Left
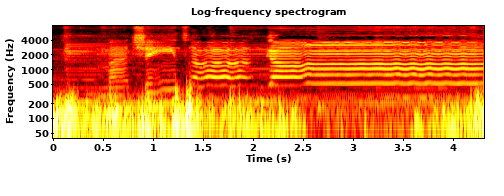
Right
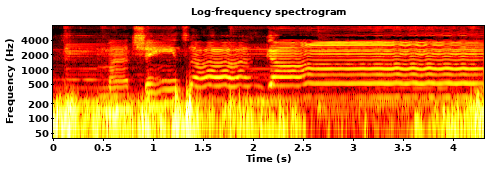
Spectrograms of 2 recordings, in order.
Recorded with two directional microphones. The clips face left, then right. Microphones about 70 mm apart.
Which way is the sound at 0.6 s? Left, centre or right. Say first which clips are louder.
Right 1 dB; left.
